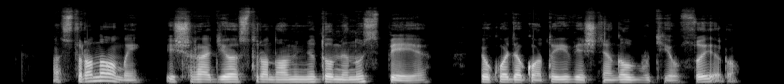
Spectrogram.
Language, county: Lithuanian, Kaunas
